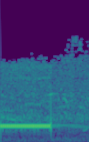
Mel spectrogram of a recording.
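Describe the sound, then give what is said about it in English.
A steady, single-pitched telephone tone, heard while placing a call to a phone number, holds for about half a second and then cuts off abruptly, leaving a faint hiss of line noise behind it. “I got the number already. Oh, is your phone ringing?”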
